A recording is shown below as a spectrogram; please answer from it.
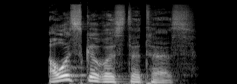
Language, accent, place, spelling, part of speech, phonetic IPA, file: German, Germany, Berlin, ausgerüstetes, adjective, [ˈaʊ̯sɡəˌʁʏstətəs], De-ausgerüstetes.ogg
- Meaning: strong/mixed nominative/accusative neuter singular of ausgerüstet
